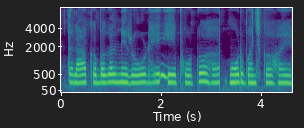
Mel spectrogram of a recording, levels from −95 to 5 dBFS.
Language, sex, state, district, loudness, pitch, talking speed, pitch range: Hindi, female, Chhattisgarh, Sarguja, -21 LUFS, 240 Hz, 170 wpm, 235-250 Hz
